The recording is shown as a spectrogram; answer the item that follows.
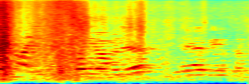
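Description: People talking quietly in a room, the words indistinct, with a sharp knock right at the start and another about half a second later.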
